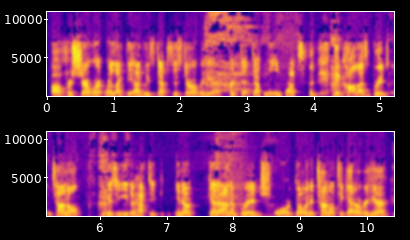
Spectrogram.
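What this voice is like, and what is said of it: New York / New Jersey accent. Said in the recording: “You have a lovely New York, I'm insulting you now, New York, New Jersey accent”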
